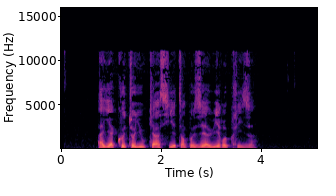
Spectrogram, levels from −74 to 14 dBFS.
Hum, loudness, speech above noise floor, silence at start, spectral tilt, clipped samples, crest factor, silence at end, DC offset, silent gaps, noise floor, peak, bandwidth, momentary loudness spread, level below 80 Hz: none; -17 LUFS; 47 dB; 0.75 s; -5.5 dB/octave; under 0.1%; 16 dB; 1.25 s; under 0.1%; none; -64 dBFS; -2 dBFS; 11.5 kHz; 12 LU; -58 dBFS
